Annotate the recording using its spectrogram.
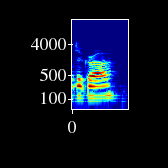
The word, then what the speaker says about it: deGrasse: And it was Neil deGrasse Tyson, right? Is that how to pronounce it? Yeah, Neil deGrasse.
